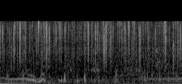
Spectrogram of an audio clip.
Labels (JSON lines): {"label": "biophony, cascading saw", "recorder": "SoundTrap 600 or HydroMoth"}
